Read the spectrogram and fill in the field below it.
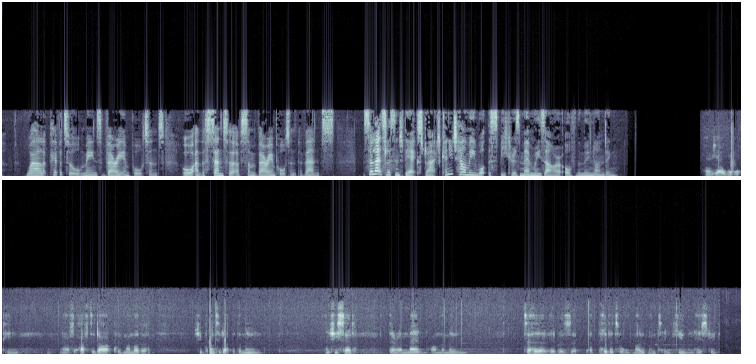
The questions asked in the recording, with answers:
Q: Can you tell me what the speaker's memories are of the moon landing?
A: Well, the speaker was out walking with his mother, who pointed up to the moon and told him, "There are men on the moon."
